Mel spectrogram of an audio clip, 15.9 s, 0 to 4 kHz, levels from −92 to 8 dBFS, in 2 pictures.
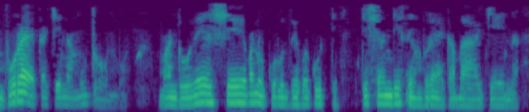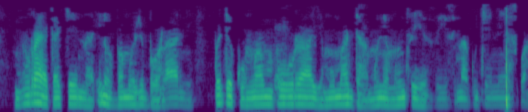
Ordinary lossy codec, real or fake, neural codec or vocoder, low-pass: MP3, 16 kbps; real; none; 3.6 kHz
